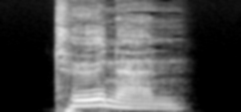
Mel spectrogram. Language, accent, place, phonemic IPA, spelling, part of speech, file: German, Germany, Berlin, /ˈtøːnɐn/, tönern, adjective, De-tönern.ogg
- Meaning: clay; earthen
